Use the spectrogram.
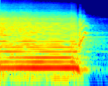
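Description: Heavily distorted electric guitar in drop D tuning plays a loud sustained riff note with a string bend, then cuts off and rings down into near silence.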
